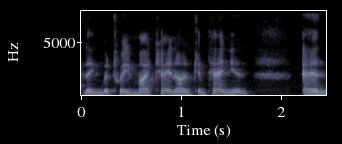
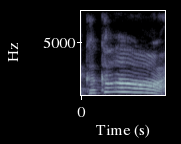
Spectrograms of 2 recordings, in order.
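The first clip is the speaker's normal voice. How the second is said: high, loud, long squawk; sudden crow-like call; loud caw-caw; 11 dB louder than usual. Retold or imitated. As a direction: screech it out like a bird to stop someone. Old woman flags narrator down.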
